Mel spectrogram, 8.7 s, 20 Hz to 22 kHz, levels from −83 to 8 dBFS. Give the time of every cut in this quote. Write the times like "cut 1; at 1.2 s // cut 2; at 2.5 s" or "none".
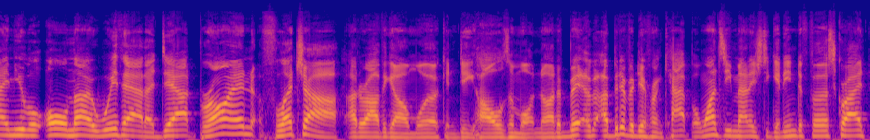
cut 1; at 3.5 s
